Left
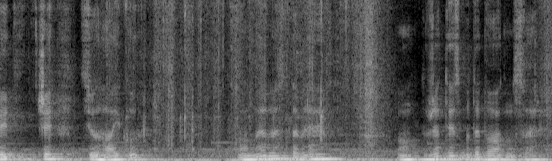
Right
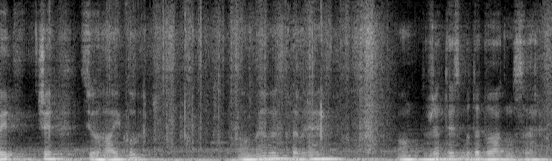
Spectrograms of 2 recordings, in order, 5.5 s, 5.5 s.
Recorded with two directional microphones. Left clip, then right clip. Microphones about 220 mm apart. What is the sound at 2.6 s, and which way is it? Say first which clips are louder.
Speech: left 2 dB; 20° left (ahead or behind).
